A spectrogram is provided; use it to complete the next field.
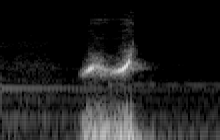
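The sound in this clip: A man whistles as a signal to his accomplices: a single short whistle lasting about half a second, wavering slightly in pitch and lifting at the end, heard alone against near silence.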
